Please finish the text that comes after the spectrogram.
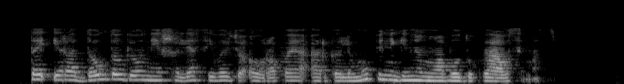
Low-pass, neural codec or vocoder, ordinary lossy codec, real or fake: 5.4 kHz; none; AAC, 24 kbps; real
